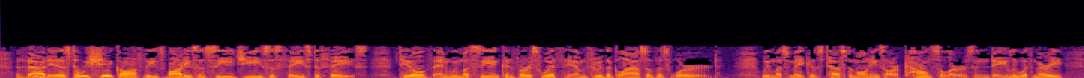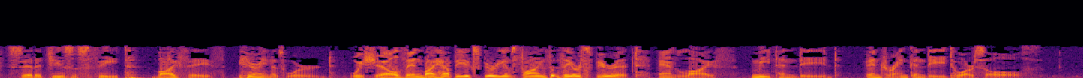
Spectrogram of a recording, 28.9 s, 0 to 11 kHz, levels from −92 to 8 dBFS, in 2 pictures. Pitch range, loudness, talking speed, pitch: 90-110 Hz, -18 LUFS, 145 wpm, 100 Hz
